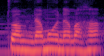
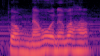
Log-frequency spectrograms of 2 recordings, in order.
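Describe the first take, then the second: Both takes have the same delivery.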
